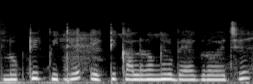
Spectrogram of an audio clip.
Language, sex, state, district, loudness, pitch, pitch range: Bengali, female, West Bengal, Cooch Behar, -12 LUFS, 225 Hz, 220-250 Hz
